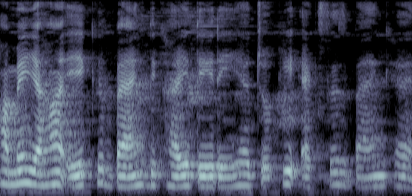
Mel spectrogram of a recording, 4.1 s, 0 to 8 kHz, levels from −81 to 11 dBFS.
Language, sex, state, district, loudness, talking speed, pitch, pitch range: Hindi, female, Bihar, Purnia, -18 LUFS, 190 wpm, 165 Hz, 155-185 Hz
